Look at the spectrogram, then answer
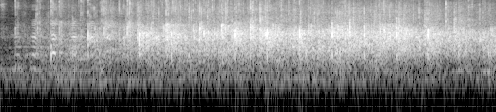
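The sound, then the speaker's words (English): A room full of people breaks into steady applause, many hands clapping at once in a dense, sustained wash that swells quickly and holds strong for several seconds. “That would have been a great time to clap.”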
